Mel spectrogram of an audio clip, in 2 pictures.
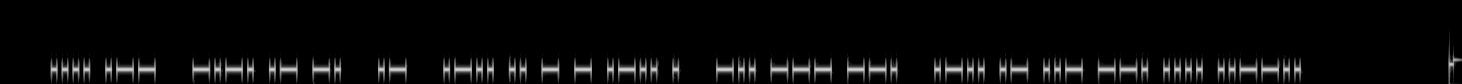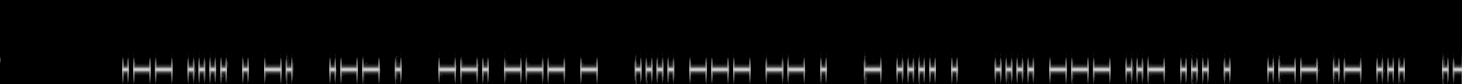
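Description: Morse code sent at 22 words per minute: a single steady mid-pitched tone keyed rapidly into dots and dashes, broken by a short pause with a faint click partway through.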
